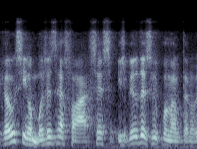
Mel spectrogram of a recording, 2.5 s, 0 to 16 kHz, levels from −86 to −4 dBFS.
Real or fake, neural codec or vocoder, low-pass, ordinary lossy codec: fake; codec, 16 kHz, 0.5 kbps, FunCodec, trained on LibriTTS, 25 frames a second; 7.2 kHz; Opus, 16 kbps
